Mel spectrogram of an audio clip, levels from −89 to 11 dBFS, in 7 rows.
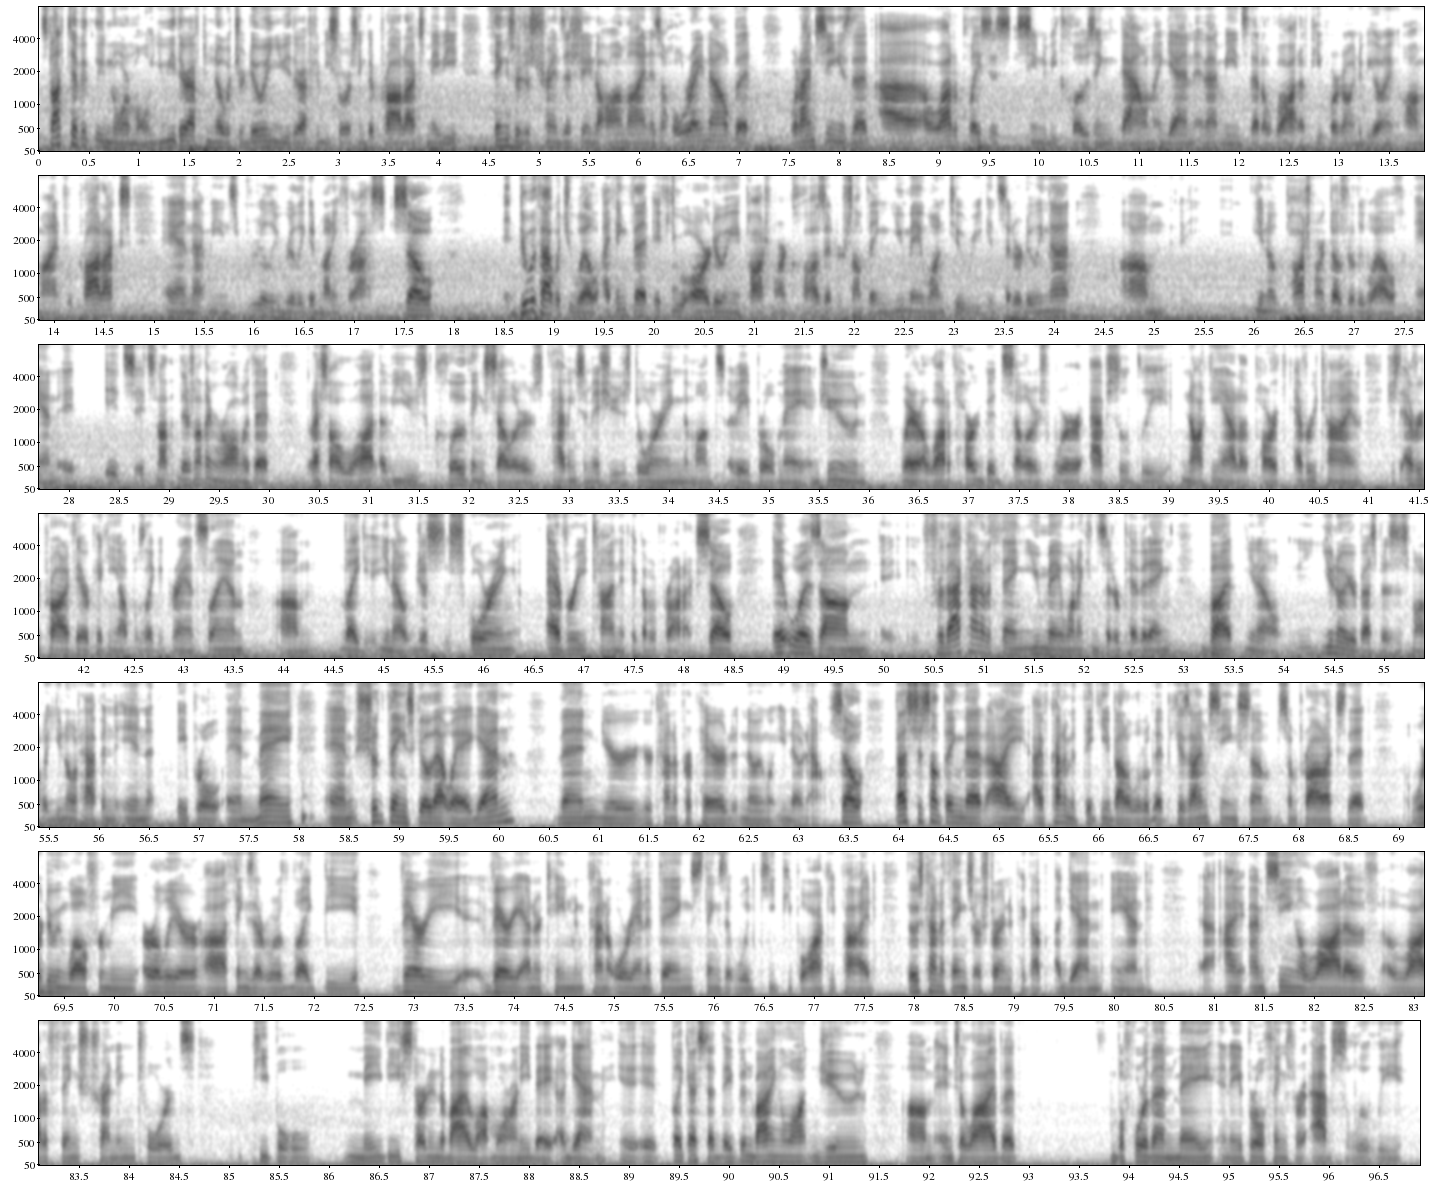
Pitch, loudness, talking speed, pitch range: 95 Hz, -27 LUFS, 210 wpm, 90-105 Hz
